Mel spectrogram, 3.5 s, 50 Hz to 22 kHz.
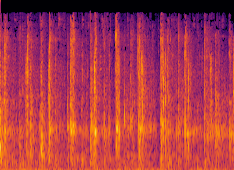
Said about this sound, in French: C'était un dimanche d'automne, le 11 novembre 1630. Je regardais tomber les feuilles lorsque le carrosse du roi est entré dans la cour.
